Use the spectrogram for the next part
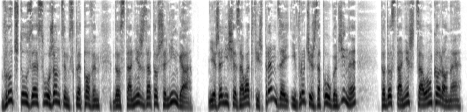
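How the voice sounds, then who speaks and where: Audiobook: jubilant elderly man, high and excited, exclaiming, dry sound read by a male narrator. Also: normal speed, slightly rough, no room sound. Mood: eager. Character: elderly former miser, giddy with joy.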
